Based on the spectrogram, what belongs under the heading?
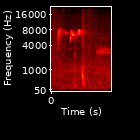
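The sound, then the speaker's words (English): Quick, high-pitched twittering from little wrens in the shrubs of the bush, a few short bright chirps and trills in a rapid run, fairly soft, with no voices present. “Oh, yeah, I can hear some little wrens twittering away in the shrubs.”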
